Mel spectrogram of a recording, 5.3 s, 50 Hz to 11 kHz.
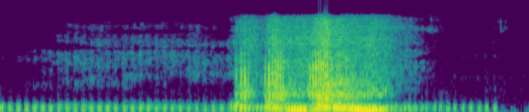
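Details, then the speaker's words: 2011 Kawasaki Versys 650 parallel twin, 139,000 km, LeoVince exhaust: even idle pulses, then a smooth clean rev rising and dropping back to steady idle; engine sounds healthy. "okey bunyi enjin semua pun cantik lagilah beli pakai saja."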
